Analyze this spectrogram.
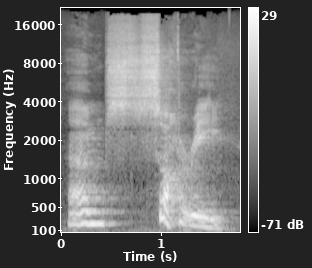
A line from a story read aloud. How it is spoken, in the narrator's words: wailed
